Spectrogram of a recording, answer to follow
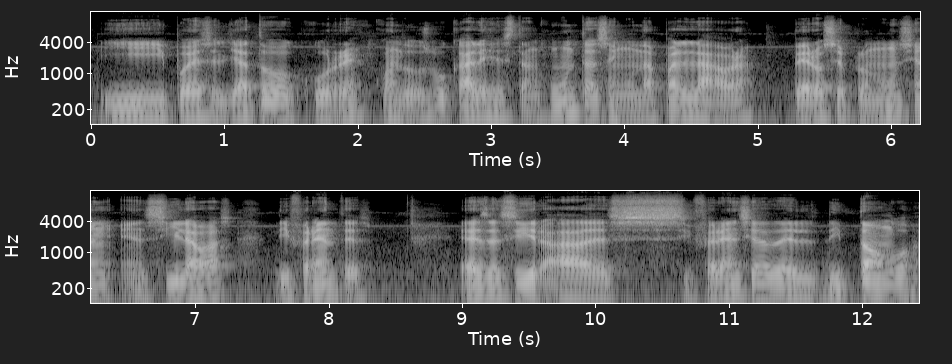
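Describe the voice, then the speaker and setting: A man's voice: lowish voice, gravelly, a little hiss or hum. A man teaching a spoken grammar lesson, methodically working through numbered exercises and drawing out syllables as he splits words. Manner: steady explaining, drawn-out syllables.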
